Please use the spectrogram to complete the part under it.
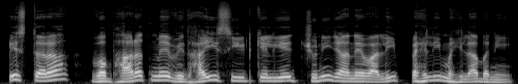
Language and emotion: Hindi, neutral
